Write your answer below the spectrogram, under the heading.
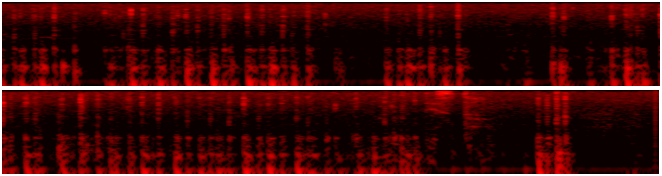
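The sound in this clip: Rapid typing on a computer keyboard while a pen name and public profile are filled in, with dense irregular clicks running almost continuously under low talk.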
